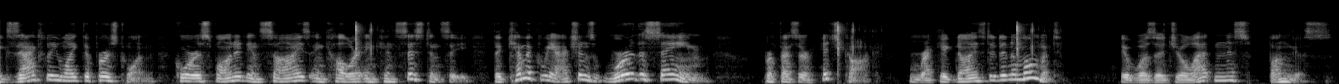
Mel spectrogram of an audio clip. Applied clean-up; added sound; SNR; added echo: none; Coin (dropping); 12 dB; reverberation time 0.2 s.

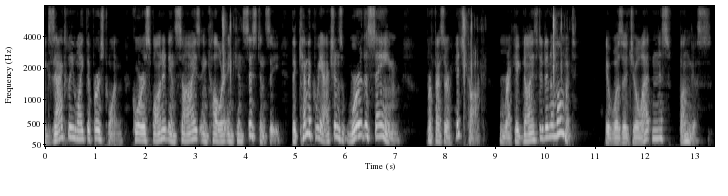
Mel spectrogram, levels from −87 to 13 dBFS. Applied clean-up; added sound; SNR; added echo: classical method WPE with log-MMSE.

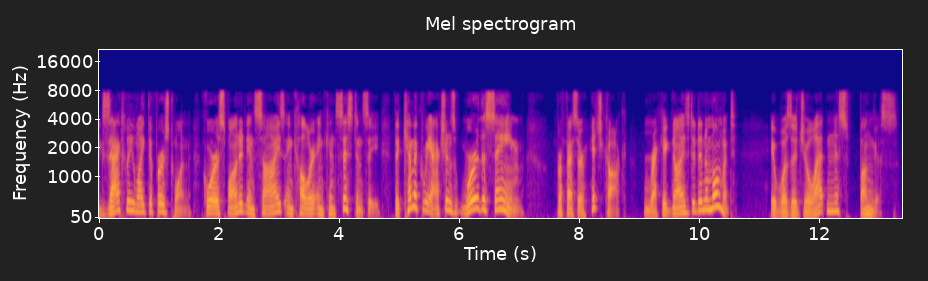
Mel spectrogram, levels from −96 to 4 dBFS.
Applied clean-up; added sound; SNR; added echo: none; none; none; none.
